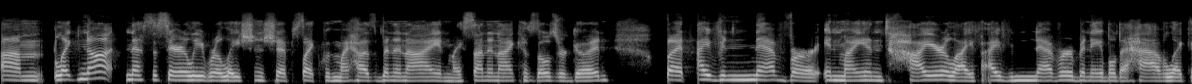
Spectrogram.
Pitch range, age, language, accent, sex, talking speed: 175-205 Hz, 20-39, English, American, female, 170 wpm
